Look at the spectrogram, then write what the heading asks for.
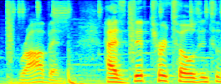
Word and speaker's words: Raven: a performer and magician caroline raven actually pronounced robin has dipped her toes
